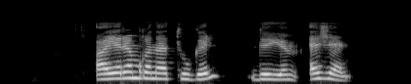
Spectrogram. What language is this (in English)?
Bashkir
